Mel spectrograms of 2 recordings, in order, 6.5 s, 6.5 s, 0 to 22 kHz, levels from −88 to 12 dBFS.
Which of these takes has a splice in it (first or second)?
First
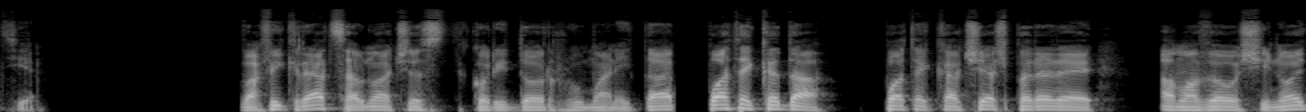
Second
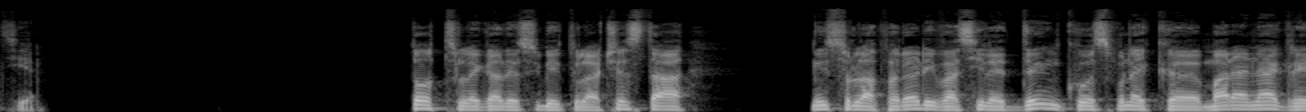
first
